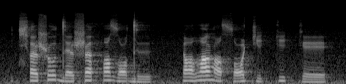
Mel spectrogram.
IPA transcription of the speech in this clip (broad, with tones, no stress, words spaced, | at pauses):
t͡ɕʰɐ˧ʂo˦dɛ˨ ʂɐ˦hɨ˦zˤo˧dɨ˨ | ɨ˧ðˤa˦ɳɨ˨ sˤo˨˦ ci˨kːi˦kːe˨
